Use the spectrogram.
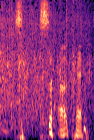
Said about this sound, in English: No, hold your applause. Thank you. Okay. That was a lot of restraint there. Wow. They really did. You could tell that they wanted. Oh, there they go. Oh, they couldn't hold it. They couldn't hold it longer.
